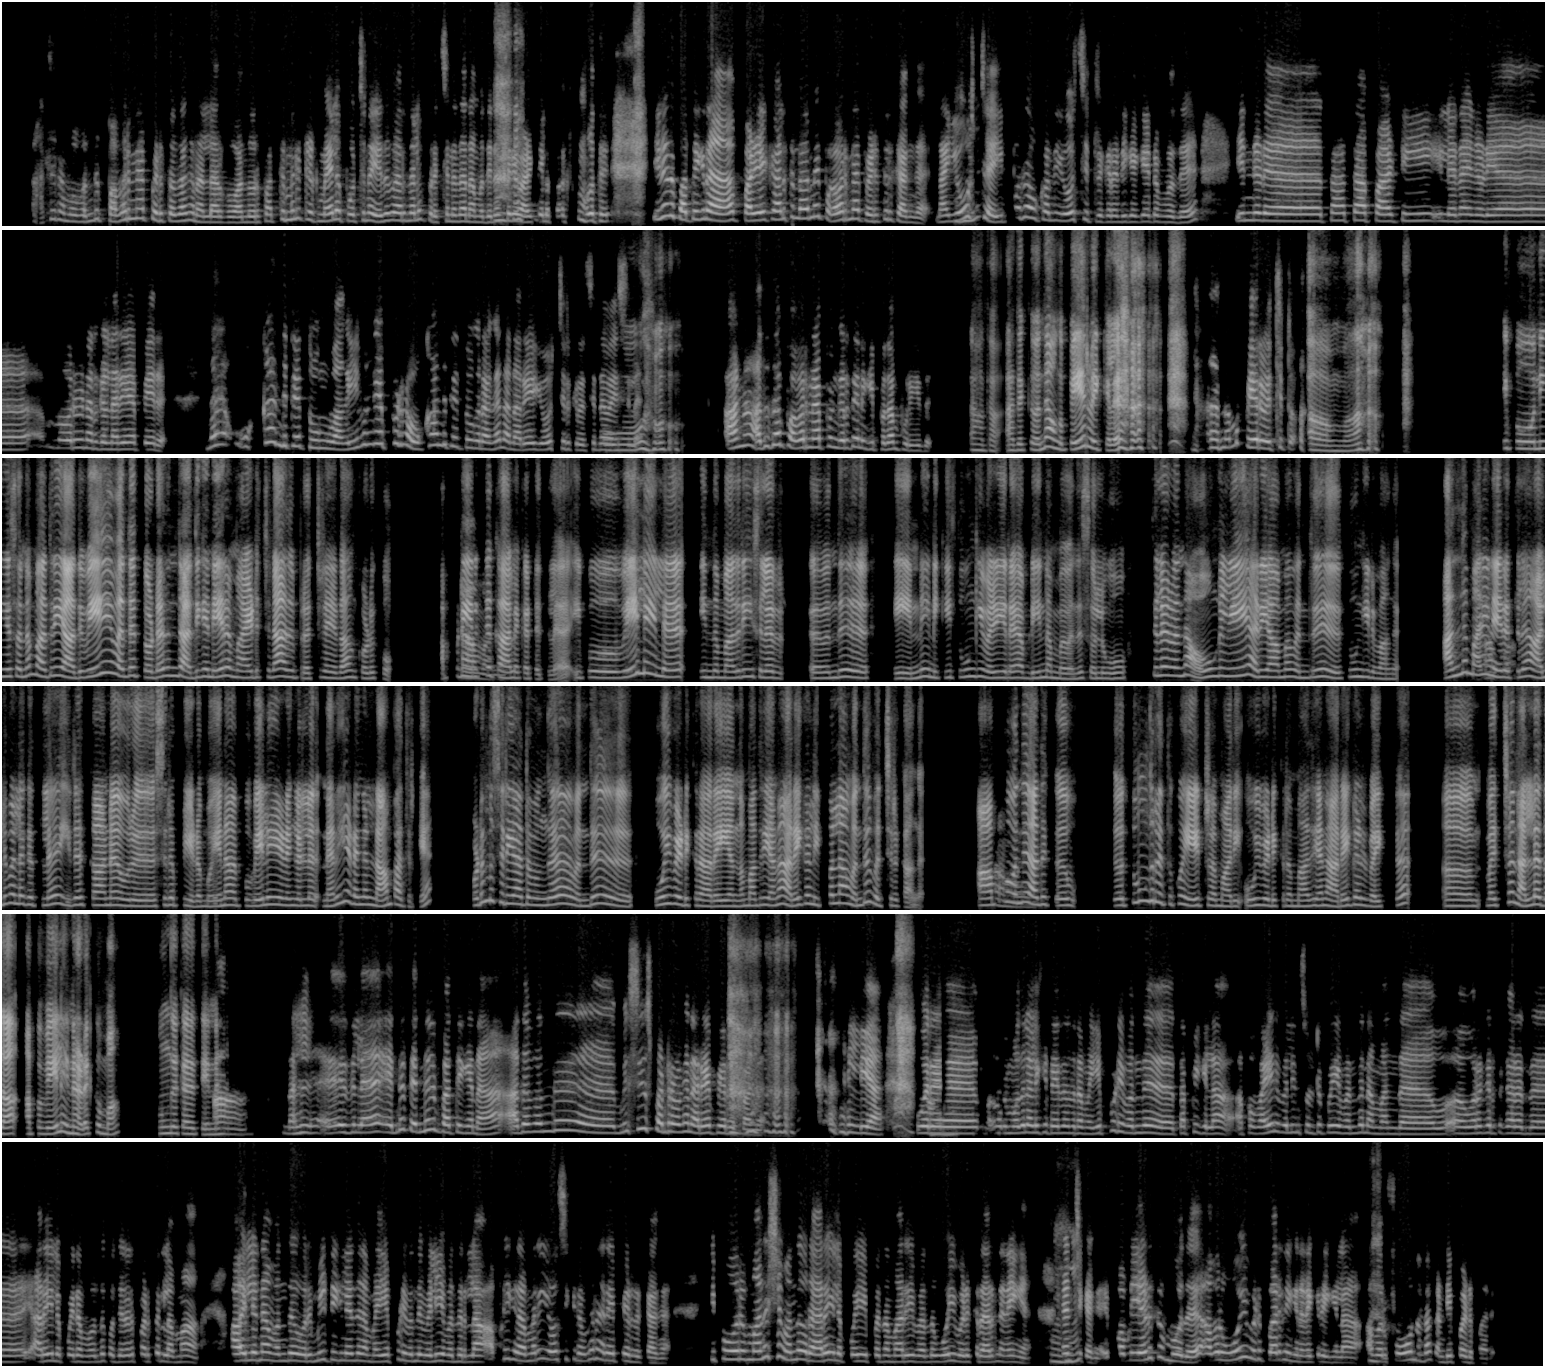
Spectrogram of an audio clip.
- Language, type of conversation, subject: Tamil, podcast, சிறு ஓய்வுகள் எடுத்த பிறகு உங்கள் அனுபவத்தில் என்ன மாற்றங்களை கவனித்தீர்கள்?
- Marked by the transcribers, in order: in English: "பவர் நேப்"; in English: "மினிட்"; laugh; in English: "பவர் நேப்"; drawn out: "என்னுடைய"; laugh; in English: "பவர் நேப்ங்கிறது"; laugh; laugh; laughing while speaking: "இப்போ நீங்க சொன்ன மாதிரி, அதுவே … அறியாம வந்து தூங்கிடுவாங்க"; laughing while speaking: "அப்போ வேலை நடக்குமா?"; laughing while speaking: "நல்ல இதுல என்ன தெரியுன்னு பாத்தீங்கன்னா! அத வந்து மிஸ்யூஸ் பண்றவங்க, நெறைய பேர் இருப்பாங்க"; in English: "மிஸ்யூஸ்"; laugh; laugh; in English: "மீட்டிங்லேந்து"; in English: "ஃபோன"; other noise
